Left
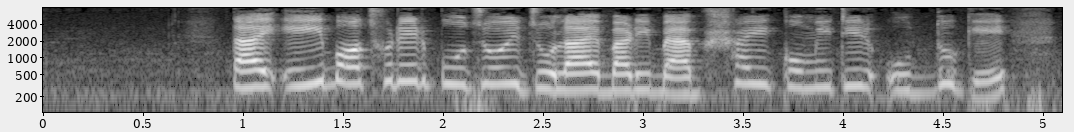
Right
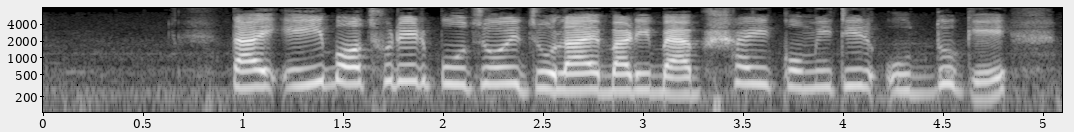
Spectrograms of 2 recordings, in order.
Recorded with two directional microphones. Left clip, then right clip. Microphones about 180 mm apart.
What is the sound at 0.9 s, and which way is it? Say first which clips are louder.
A woman's voice: right 1 dB; 20° right (ahead or behind).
